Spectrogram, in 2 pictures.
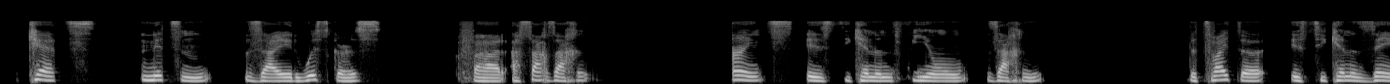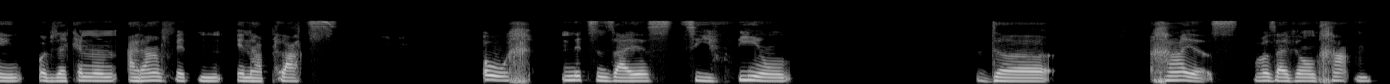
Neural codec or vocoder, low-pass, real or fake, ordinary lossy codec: none; none; real; none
